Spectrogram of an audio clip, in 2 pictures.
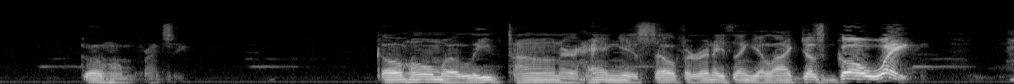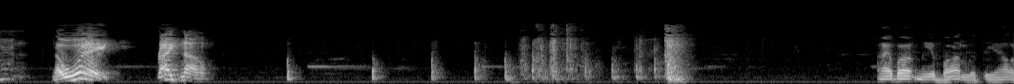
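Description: An old radio plays a voice through its loudspeaker.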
